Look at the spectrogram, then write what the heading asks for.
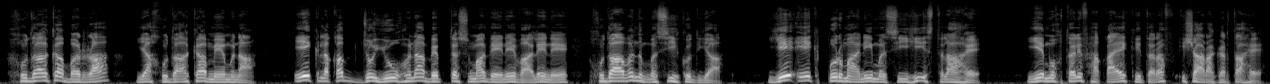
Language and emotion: Urdu, neutral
